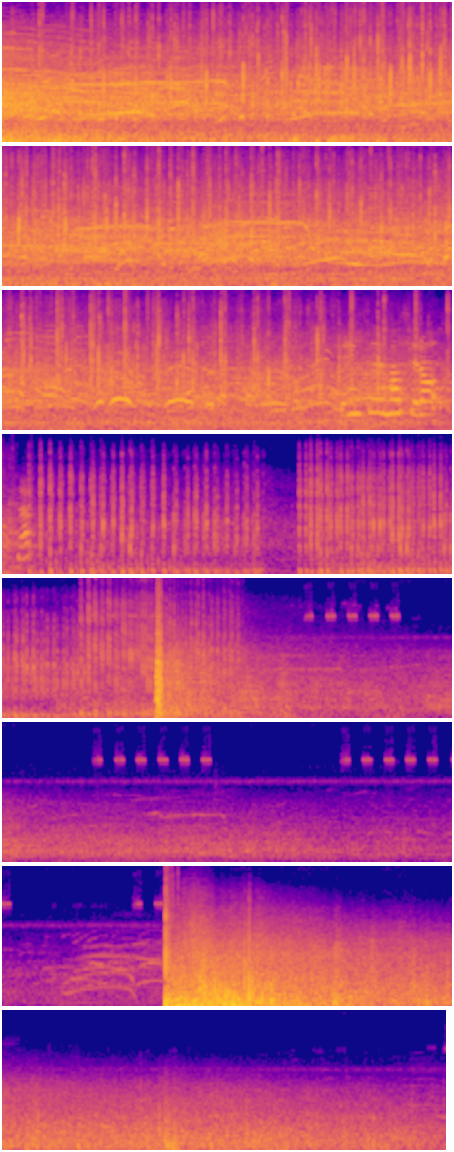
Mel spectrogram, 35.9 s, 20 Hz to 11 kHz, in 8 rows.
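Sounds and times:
fireworks crackling volleys: 0.0 - 23.8, 28.6 - 35.9
sharp firework bang: 19.4 - 21.0, 28.6 - 32.0.

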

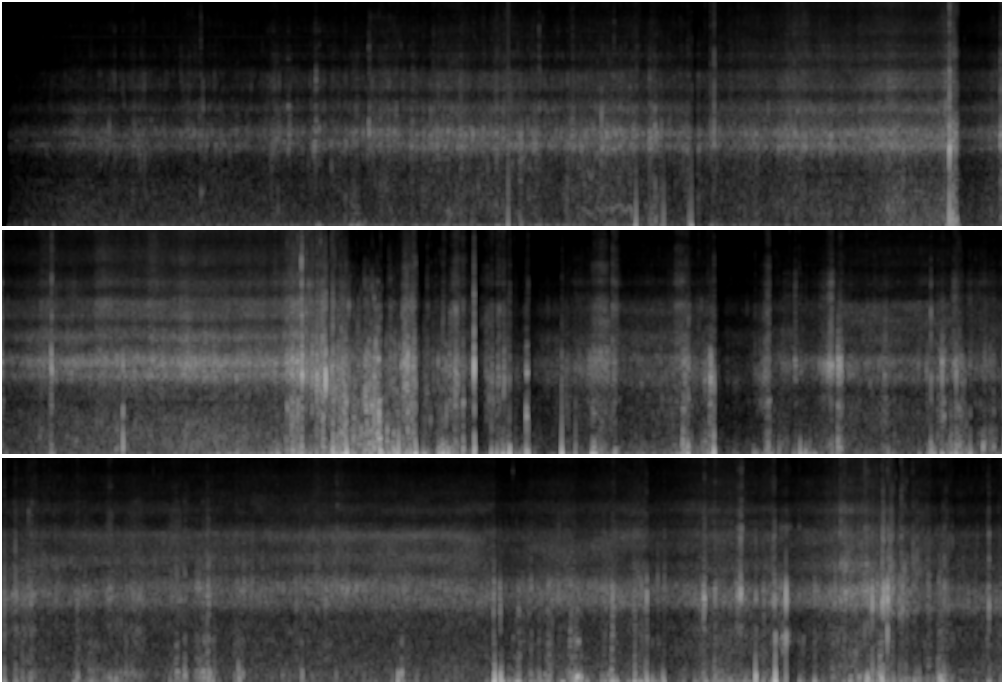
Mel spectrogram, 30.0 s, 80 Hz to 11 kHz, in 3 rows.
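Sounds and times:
steady low rumble: 0.1 - 22.6
wave breaking: 0.5 - 30.0
sea water sloshing against camera: 0.6 - 30.0.

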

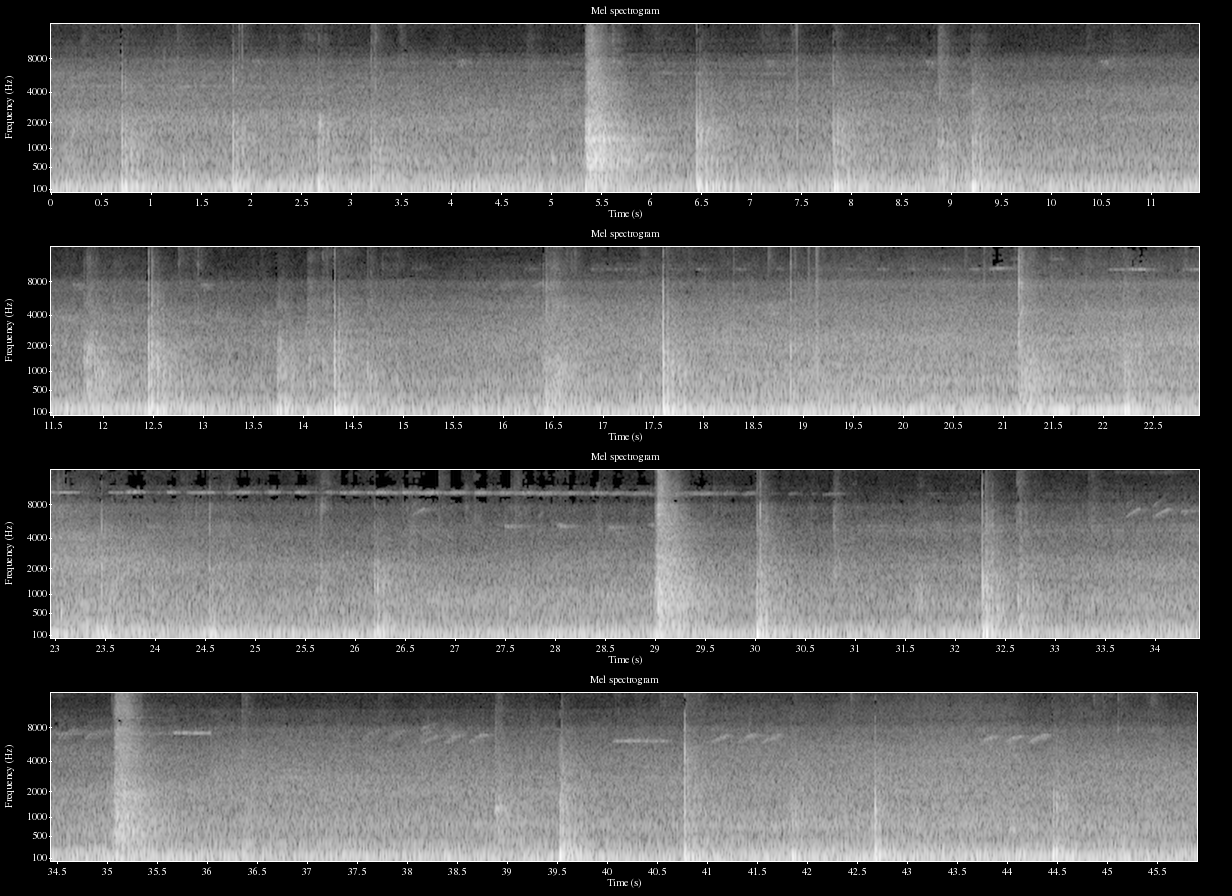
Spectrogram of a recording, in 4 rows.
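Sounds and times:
basketball bouncing on court: 0.6 - 3.6, 5.3 - 7.1, 7.7 - 9.7, 11.7 - 13.0, 13.6 - 15.0, 16.4 - 20.1, 20.8 - 26.6, 29.0 - 30.9, 32.1 - 33.0, 38.9 - 43.0, 44.2 - 45.0
ball striking the hoop: 0.7 - 1.0, 1.8 - 3.4, 5.3 - 6.8, 7.8 - 8.2, 8.8 - 9.5, 11.8 - 12.9, 13.7 - 14.8, 16.4 - 16.9, 17.6 - 17.9, 21.1 - 21.6, 22.2 - 22.5, 24.4 - 24.8, 26.2 - 26.4, 29.0 - 30.4, 32.2 - 32.9, 38.9 - 39.8, 40.8 - 41.1, 44.4 - 44.7.

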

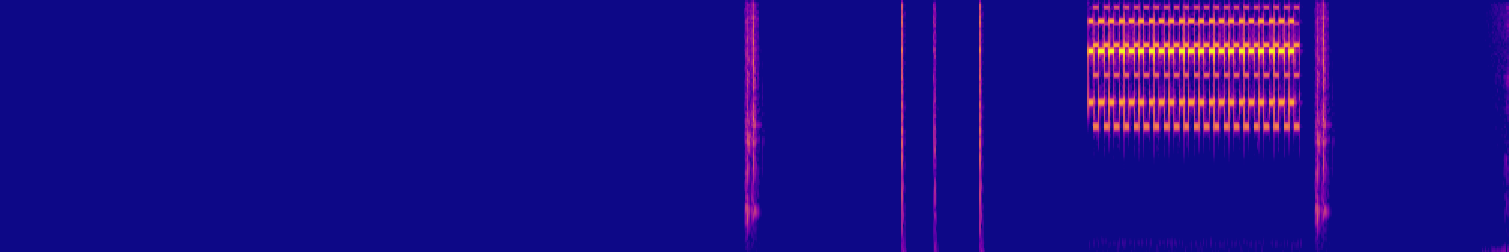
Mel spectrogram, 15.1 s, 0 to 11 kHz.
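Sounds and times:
electronic phone ringer trilling: 10.9 - 13.1.

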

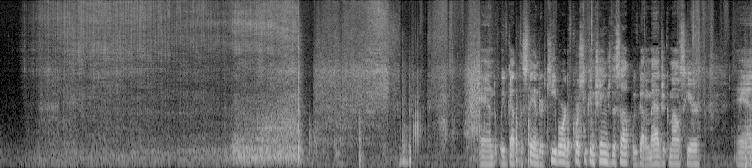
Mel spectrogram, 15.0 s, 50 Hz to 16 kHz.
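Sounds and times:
tape peeling off cardboard: 0.4 - 6.1
cardboard rubbing and scraping: 0.6 - 9.6.

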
